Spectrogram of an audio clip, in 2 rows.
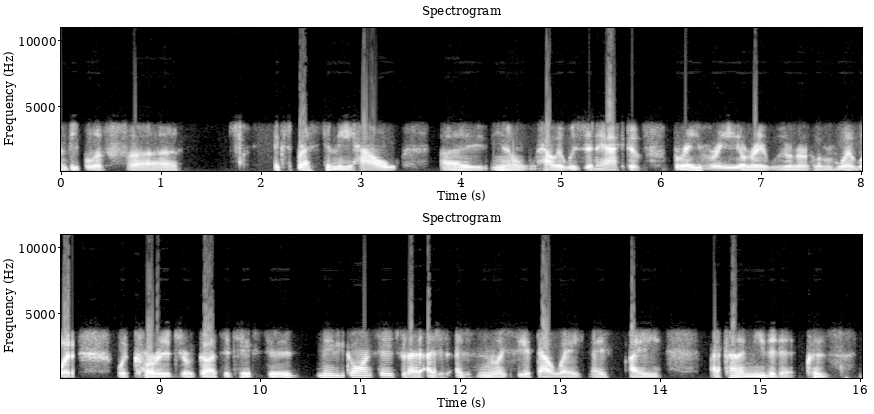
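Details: Adult male comedian whose stutter began at age 20 after a softball struck his throat and he hit his head, causing a minor vocal contusion and a major concussion; acquired stuttering.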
